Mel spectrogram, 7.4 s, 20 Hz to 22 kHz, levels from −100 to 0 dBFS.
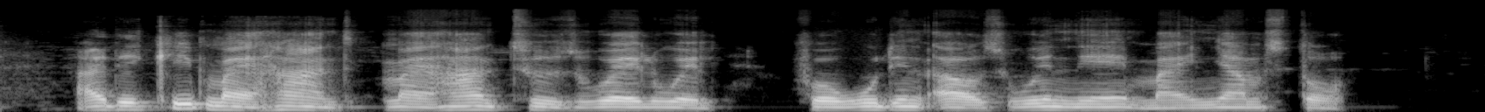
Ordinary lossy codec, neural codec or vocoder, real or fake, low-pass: Opus, 32 kbps; none; real; 14.4 kHz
